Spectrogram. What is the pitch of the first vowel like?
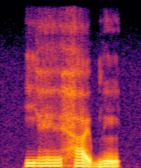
high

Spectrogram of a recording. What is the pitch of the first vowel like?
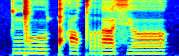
low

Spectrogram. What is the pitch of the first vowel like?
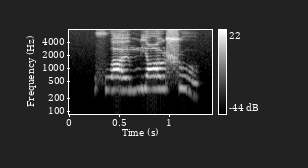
high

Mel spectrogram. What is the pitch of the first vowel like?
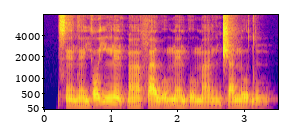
low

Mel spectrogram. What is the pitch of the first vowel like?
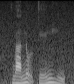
rising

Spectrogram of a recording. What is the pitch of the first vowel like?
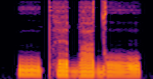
low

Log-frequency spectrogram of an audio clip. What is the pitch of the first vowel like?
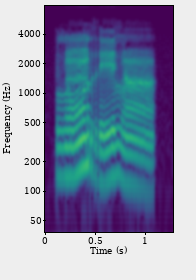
rising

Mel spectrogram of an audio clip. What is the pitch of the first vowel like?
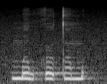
falling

